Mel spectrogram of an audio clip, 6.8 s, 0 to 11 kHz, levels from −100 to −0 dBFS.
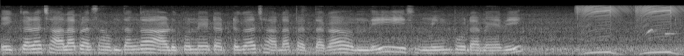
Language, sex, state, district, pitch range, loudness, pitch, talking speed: Telugu, female, Andhra Pradesh, Visakhapatnam, 180-210 Hz, -26 LUFS, 195 Hz, 95 wpm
